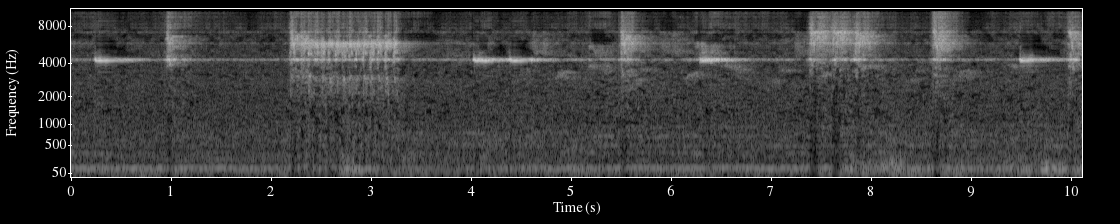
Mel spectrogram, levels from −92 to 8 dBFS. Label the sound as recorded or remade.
remade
